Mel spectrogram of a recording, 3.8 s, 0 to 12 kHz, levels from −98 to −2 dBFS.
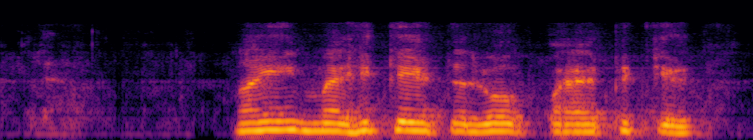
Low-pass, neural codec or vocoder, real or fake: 7.2 kHz; codec, 16 kHz, 4.8 kbps, FACodec; fake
